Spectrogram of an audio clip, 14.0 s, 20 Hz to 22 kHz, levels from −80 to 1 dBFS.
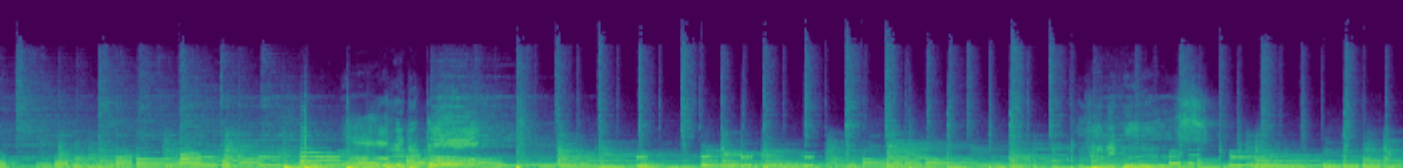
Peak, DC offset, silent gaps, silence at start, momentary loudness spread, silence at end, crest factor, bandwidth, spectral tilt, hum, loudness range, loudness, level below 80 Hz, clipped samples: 0 dBFS; under 0.1%; none; 0 s; 7 LU; 0 s; 16 dB; 17.5 kHz; -6 dB/octave; none; 4 LU; -17 LUFS; -30 dBFS; under 0.1%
